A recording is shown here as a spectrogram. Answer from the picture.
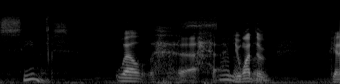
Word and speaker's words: Simas: Growing up, it was Simas. The correct Portuguese pronunciation that I've been told is Simas.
